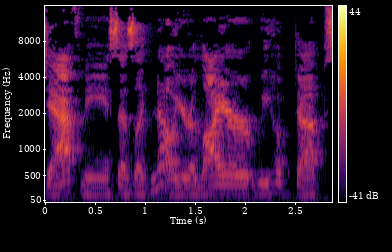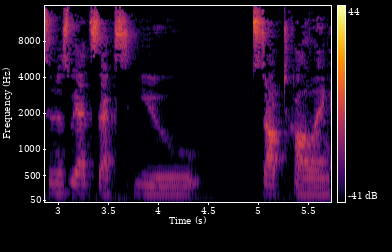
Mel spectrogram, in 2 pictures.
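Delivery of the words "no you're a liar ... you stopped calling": plain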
